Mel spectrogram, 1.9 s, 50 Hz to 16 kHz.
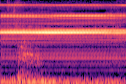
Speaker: and the Great Ghost Kansas City Southern 2001 is also buzzing why because the tracks are set to DCC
